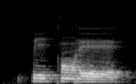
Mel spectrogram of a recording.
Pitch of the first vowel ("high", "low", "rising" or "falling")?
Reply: low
